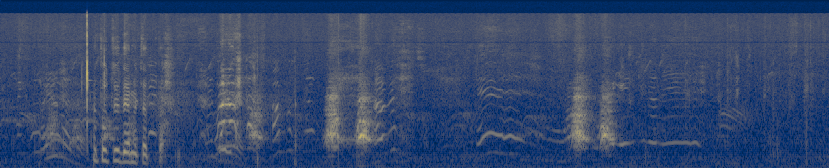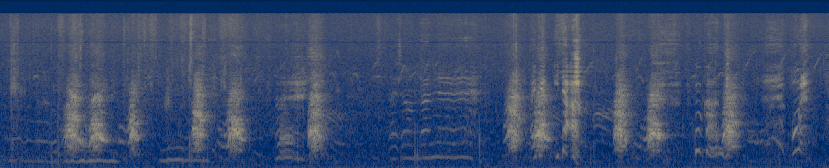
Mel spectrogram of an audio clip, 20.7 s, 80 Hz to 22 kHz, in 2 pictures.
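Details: Four 68-day-old male apricot medium poodle pups playing in an agility field give short, high yips and squeaky whines in quick bursts, with brief pauses between.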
